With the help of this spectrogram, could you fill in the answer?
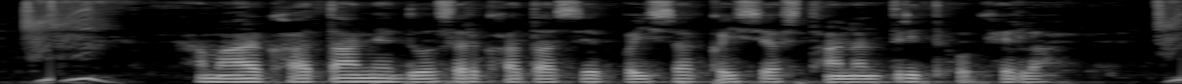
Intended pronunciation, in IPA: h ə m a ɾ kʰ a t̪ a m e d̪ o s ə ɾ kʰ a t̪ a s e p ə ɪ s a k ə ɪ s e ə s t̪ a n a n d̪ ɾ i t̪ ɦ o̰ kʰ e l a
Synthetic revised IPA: h ə m a ɾ kʰ a t̪ a m e d̪ o s ə ɾ kʰ a t̪ a s e p ə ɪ s a k ə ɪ s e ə s t̪ʰ a n ə n t̪ ɾ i t̪ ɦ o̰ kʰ e l a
